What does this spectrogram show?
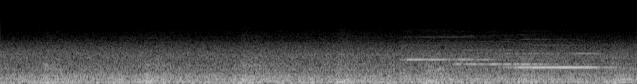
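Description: Rajdhani Express LHB coaches rolling slowly past along the platform, a steady low rumble of wheels and bogies. About four seconds in, a few high steady squeals, each a little lower than the last, sound over the rumble for two seconds.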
